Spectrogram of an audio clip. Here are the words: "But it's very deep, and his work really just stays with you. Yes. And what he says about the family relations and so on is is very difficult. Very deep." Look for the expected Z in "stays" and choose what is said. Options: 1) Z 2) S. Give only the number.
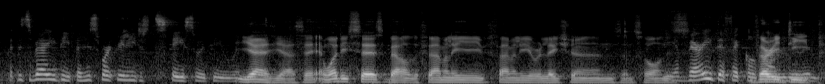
2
